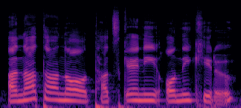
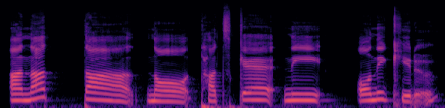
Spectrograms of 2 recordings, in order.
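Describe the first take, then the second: First: Said in the usual way. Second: Slow "Anata no tatsuke ni onikiru", with gaps between words; halting sounding-out. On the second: Shown as a demonstration. Exam taker trying out "Anata no tatsuke ni onikiru" in Japanese, slow and halting.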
